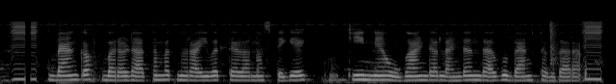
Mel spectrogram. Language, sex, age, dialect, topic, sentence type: Kannada, female, 25-30, Central, banking, statement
